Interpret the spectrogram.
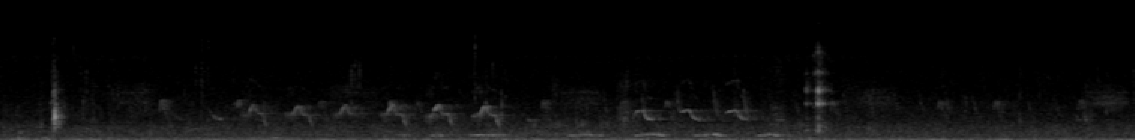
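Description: A small bird singing in the background: a run of quick, short chirping notes, then a second shorter run of three. Two sharp clicks and a steady low hum are heard as well.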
